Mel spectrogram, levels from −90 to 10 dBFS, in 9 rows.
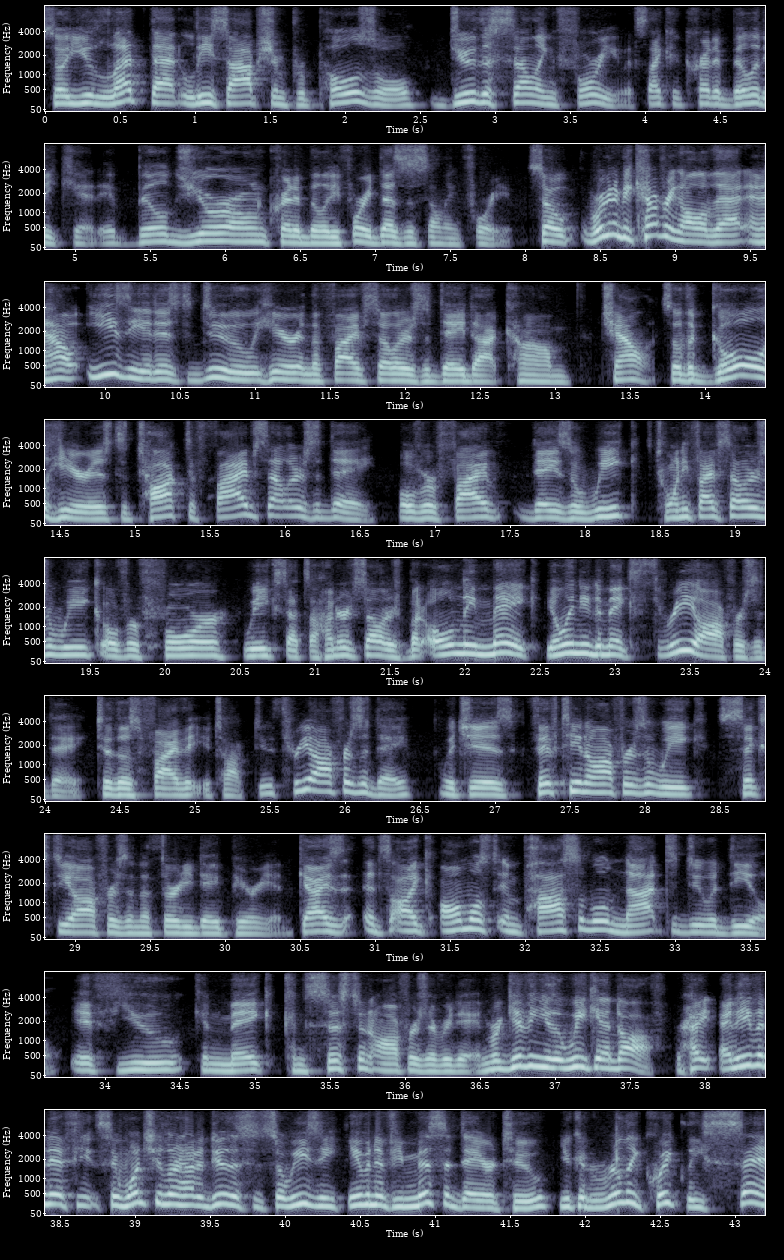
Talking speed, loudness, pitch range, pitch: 235 wpm, -15 LUFS, 145-190 Hz, 165 Hz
